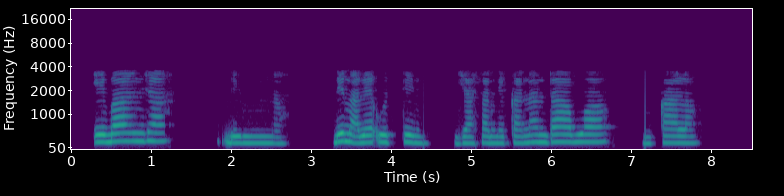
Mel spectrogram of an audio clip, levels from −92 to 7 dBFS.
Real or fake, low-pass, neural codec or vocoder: real; 3.6 kHz; none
